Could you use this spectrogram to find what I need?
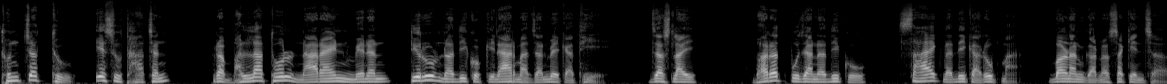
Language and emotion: Nepali, neutral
